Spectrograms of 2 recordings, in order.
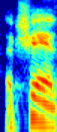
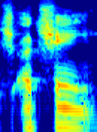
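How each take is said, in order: First: The second syllable rhymes with 'can'. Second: The second syllable rhymes with 'cane'. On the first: The speaker calls it right. "He wants he wants he wants to be called Devon A. Chan" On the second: The speaker calls it wrong. "not a, a chain. So I I've been pronouncing it wrong"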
